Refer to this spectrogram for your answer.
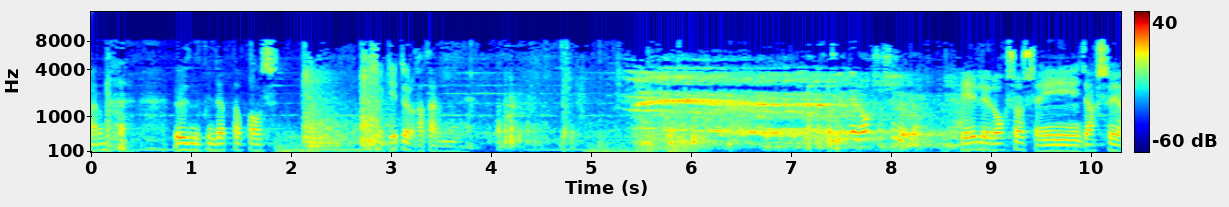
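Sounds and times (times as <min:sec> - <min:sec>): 
speech: 0:00.0 - 0:04.8, 0:07.4 - 0:10.2
horse whinnying while horses are gathered together: 0:05.0 - 0:08.7.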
